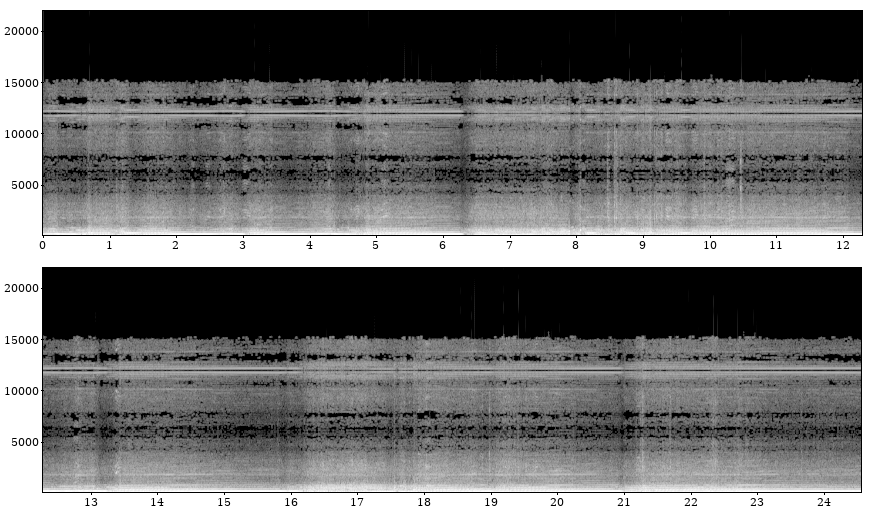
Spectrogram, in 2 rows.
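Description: Opel Astra GSi 16V rally car's four-cylinder 16-valve engine, heard from inside the cabin, running hard at high revs. The revs drop and climb again several times as it changes gear and lifts, with the sharpest drop about six seconds in.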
